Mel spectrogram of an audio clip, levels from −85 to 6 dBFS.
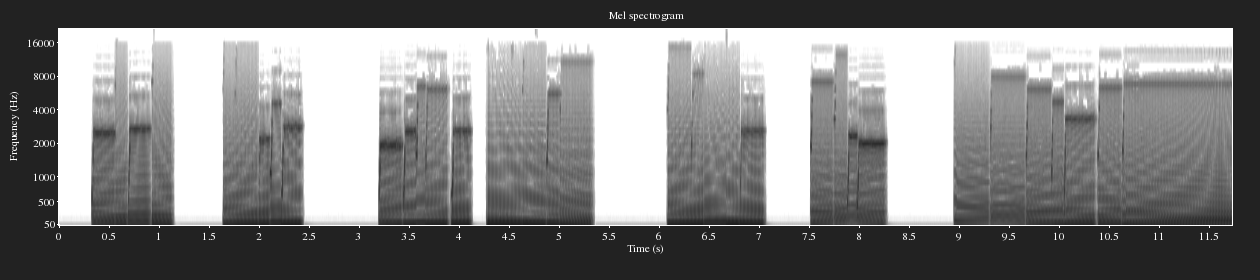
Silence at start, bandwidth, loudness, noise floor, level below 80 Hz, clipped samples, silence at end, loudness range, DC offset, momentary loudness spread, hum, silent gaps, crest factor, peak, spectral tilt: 0.35 s; 13.5 kHz; -13 LUFS; -77 dBFS; -16 dBFS; under 0.1%; 0 s; 2 LU; under 0.1%; 8 LU; none; none; 12 dB; 0 dBFS; -5 dB/octave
